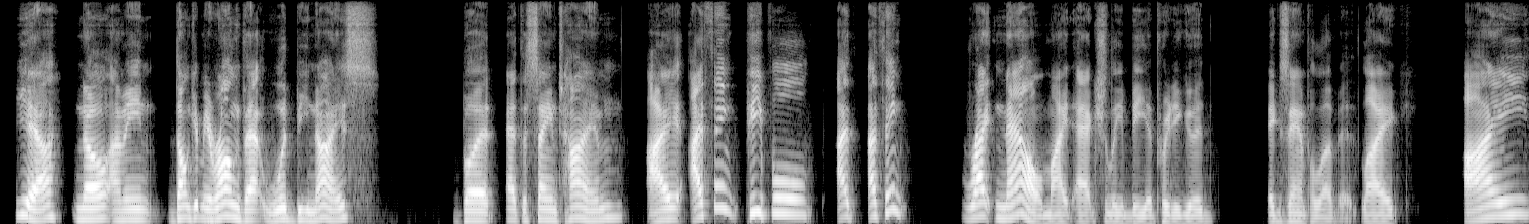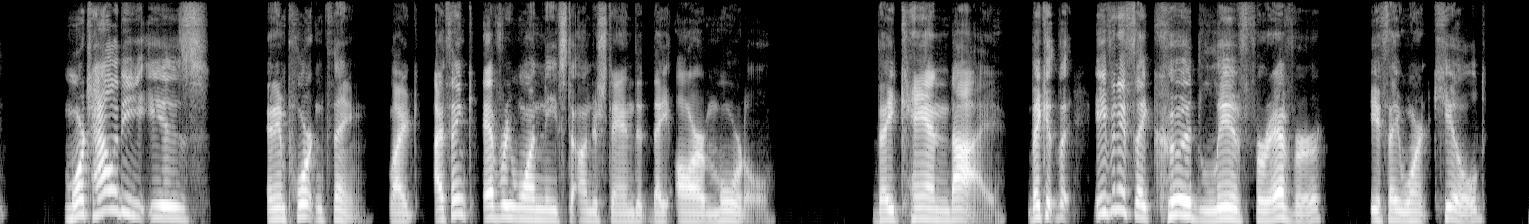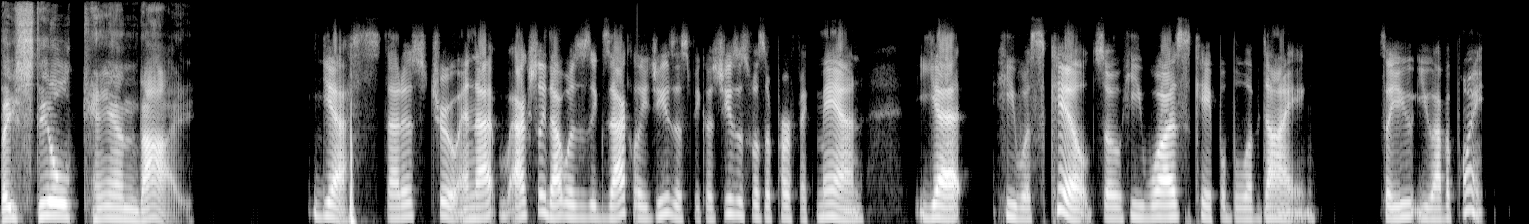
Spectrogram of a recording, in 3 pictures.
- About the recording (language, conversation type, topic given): English, unstructured, How can talking about mortality affect our outlook on life?
- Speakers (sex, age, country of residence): female, 55-59, United States; male, 35-39, United States
- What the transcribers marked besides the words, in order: other background noise; stressed: "can"; tapping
